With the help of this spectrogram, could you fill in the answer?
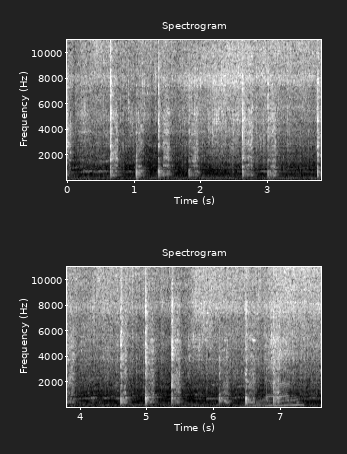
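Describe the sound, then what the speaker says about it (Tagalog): Garlic sautés in not-yet-hot cooking oil, a constant bright sizzle broken by about a dozen crisp spatula scrapes and taps in an uneven rhythm, close and fairly loud. "Unahin ko na yung garlic. Hindi pa masyadong mainit yung mantika, pero okay lang yan."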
